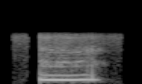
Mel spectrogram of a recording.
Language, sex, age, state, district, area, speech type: Manipuri, female, 18-30, Manipur, Senapati, urban, conversation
